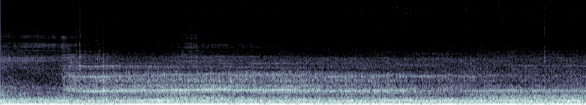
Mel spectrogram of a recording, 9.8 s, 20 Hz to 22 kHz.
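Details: Triumph TR7 5-speed idling warm in neutral, phone at the driver's ear height. A steady mid-pitched gearbox whine appears with the clutch pedal out and disappears with the pedal pressed. The noise has been present since ownership and the transmission otherwise works fine.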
